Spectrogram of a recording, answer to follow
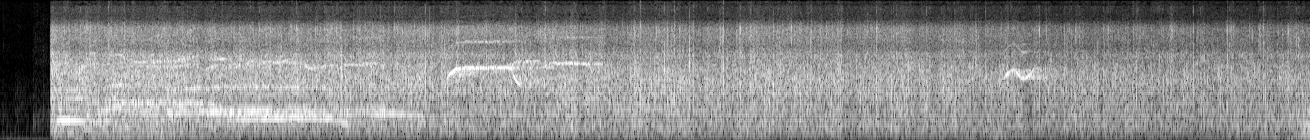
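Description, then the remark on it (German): Sustained audience applause at the close of the Datenspuren event begins abruptly after a brief silence and continues steadily for over twelve seconds, a dense wash of clapping with a few whistles or cheers rising above it early on. “Ich habe da noch, genau, nach dem Applaus hätte ich noch die Bitte”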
